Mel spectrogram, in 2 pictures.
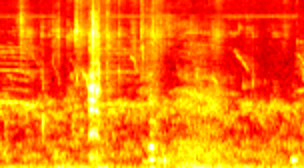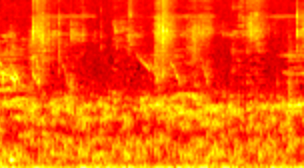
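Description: Near silence with a few faint, short bird chirps, each sliding downward, and one soft knock about a second in.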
